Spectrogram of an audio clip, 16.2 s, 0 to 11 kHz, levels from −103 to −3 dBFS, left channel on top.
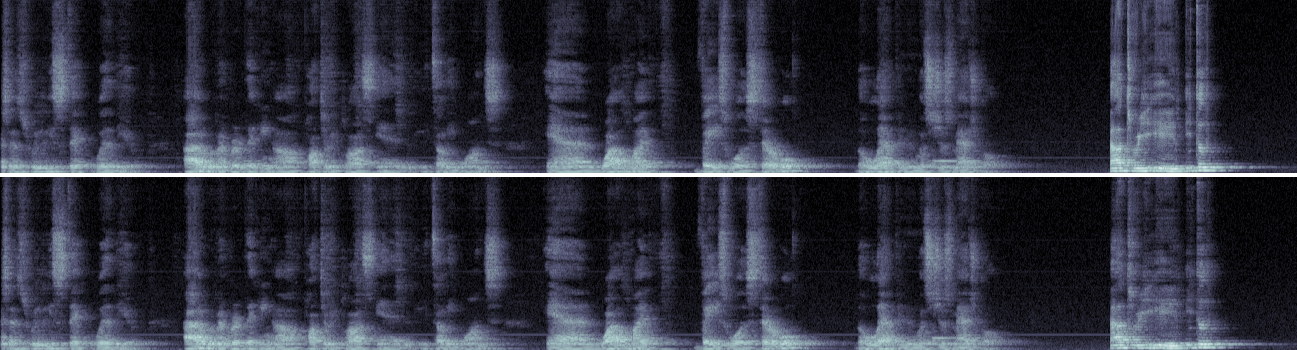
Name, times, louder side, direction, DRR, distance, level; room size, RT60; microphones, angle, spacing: voice 1, 0.0-1.7 2.3-6.2 6.8-8.1 8.7-9.9 10.7-12.4, right 1 dB, 15° right, -5 dB, 0.7 m, -31 dB
voice 2, 13.9-15.1, left 1 dB, 70° left, 5 dB, 0.5 m, -21 dB
3.9 x 2.1 x 3.3 m, 0.89 s
head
